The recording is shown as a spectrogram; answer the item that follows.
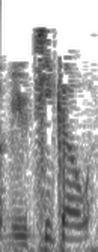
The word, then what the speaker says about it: Buteyko: We're talking to Sasha Yakuleva, an expert in the Buteyko breathing method, and that's spelled B-U-T-E-Y-K-O, Buteyko breathing method, and Russian Healing Arts.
